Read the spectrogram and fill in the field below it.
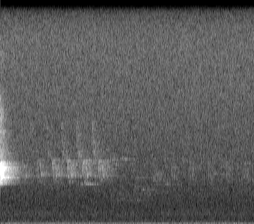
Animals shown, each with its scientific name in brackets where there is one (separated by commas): Ovenbird (Seiurus aurocapilla), Hermit Thrush (Catharus guttatus)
